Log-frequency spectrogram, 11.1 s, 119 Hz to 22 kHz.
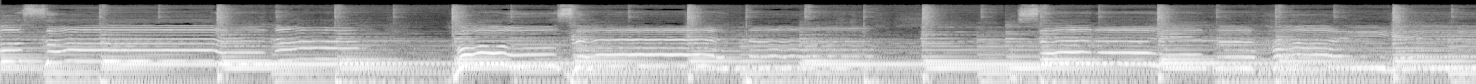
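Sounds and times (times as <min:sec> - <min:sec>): woman singing with vibrato: 0:00.0 - 0:07.0, 0:07.6 - 0:11.0
sustained keyboard chords: 0:00.0 - 0:11.0.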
